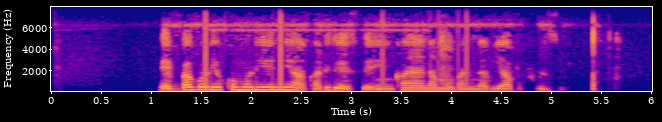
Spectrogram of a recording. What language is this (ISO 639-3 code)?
lug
